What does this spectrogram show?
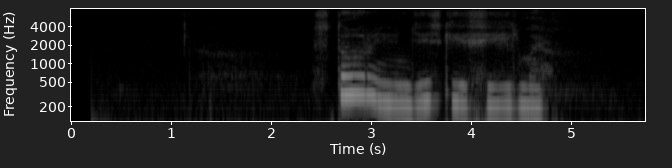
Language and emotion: Russian, sad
